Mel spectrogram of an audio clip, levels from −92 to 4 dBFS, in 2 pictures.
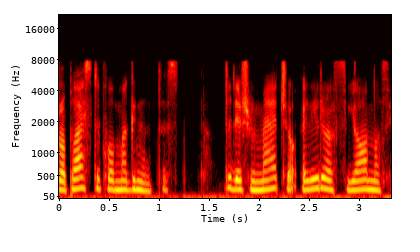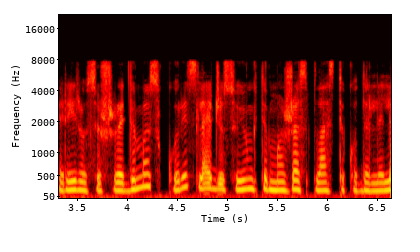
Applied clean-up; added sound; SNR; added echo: neural diffusion model UNIVERSE++.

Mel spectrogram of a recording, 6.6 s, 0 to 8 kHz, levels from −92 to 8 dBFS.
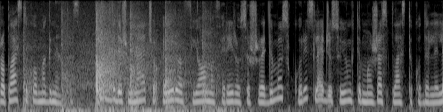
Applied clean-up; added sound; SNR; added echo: none; Walk, footsteps; 2 dB; none.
